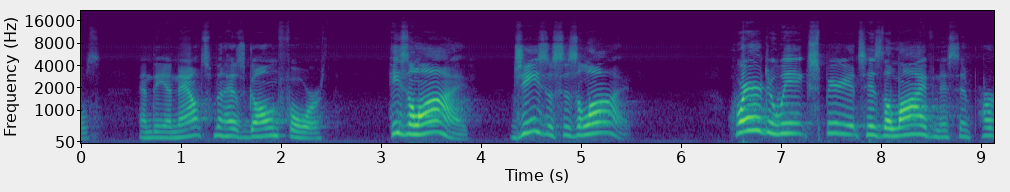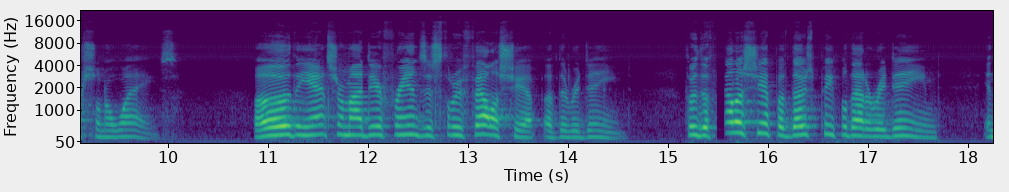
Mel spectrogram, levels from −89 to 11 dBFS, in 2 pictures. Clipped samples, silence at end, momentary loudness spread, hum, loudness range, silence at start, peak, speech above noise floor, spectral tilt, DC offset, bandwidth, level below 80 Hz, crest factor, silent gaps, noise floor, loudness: under 0.1%; 0 s; 19 LU; none; 5 LU; 0 s; 0 dBFS; 45 dB; -4.5 dB/octave; under 0.1%; 12 kHz; -62 dBFS; 22 dB; none; -65 dBFS; -20 LUFS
